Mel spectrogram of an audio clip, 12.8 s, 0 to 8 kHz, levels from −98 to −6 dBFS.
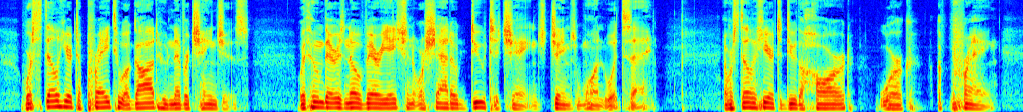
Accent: American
